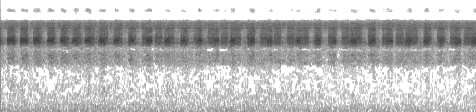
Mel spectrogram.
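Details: In a Provençal summer in southern France, cicadas keep up a piercing high rasp, throbbing in uneven waves of loudness over a steady buzzing hum.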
